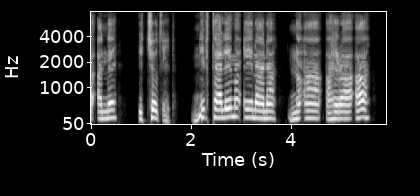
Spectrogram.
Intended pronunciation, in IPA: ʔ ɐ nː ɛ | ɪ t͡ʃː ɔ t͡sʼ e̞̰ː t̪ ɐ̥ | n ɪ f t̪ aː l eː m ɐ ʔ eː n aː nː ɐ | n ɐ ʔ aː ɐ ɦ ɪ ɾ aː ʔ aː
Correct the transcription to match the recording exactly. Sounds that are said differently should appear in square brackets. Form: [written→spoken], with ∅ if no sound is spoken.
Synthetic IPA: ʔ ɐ nː ɛ | ɪ t͡ʃː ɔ t͡sʼ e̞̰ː t̪ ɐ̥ | n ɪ f t̪ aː l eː m ɐ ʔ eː n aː [nː→n] ɐ | n ɐ ʔ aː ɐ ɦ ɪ ɾ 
